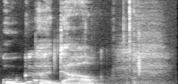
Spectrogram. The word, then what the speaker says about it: Uigeadail: Artbeck ugadal pronounced ugal takes its name from the brooding mysterious lock which provides the pet laden water for artek.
